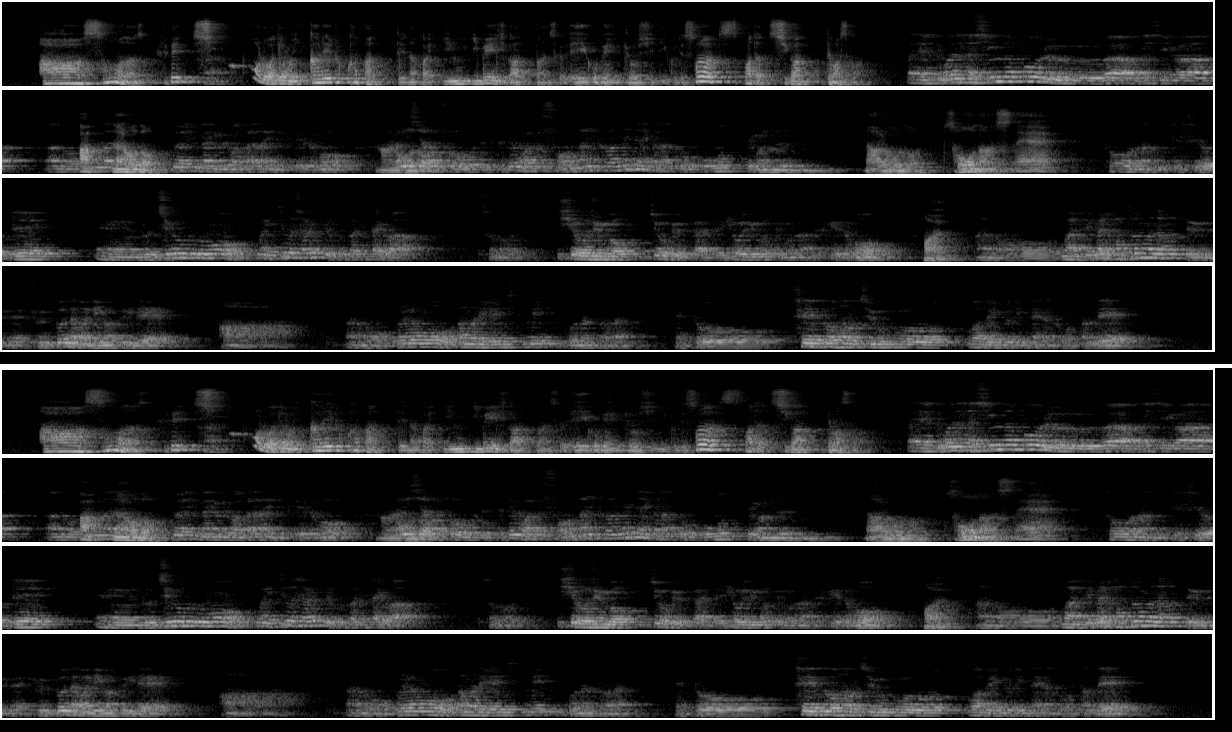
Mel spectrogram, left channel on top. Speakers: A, on the left; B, on the left.
A: ああ、そうなんですえ、
B: はい。
A: シンガポールはでも行かれる方ってなんかいるイメージがあったんですけど、英語勉強しに行くで、それはまだ違ってますか
B: えっと、ごめんなさい。シンガポールは、私は、あの、そんな
A: あ、なるほど。
B: 詳しくないのでわからないんですけれども、
A: なるほど。
B: マレーシアはそうですね。でも私そんなに変わんないんじゃないかなと思ってます。
A: うーん。なるほど。そうなんですね。
B: そうなんですよ。で、えっと、中国語も、まあ一応喋ってることは自体は、その、標準語、中国で使われている標準語ってものなんですけれども、
A: はい。
B: あのーまあやっぱり発音がなまってるんですね。すっごいなまりまくりで、
A: ああ。
B: あの、これはもうあまり練習、ね、こう、なんつうのかな、えっと、正統派の中国語は勉強できないなと思ったんで、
